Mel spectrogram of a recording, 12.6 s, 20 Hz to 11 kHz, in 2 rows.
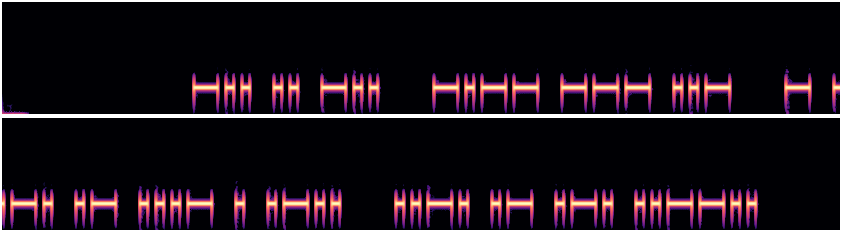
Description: Morse code, heard as a keyed tone, about 21 wpm, 700 Hz. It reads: DID YOU TRAVEL FAR?
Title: Sentences from Top 1000 Words - Review Part 2 - 20wpm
